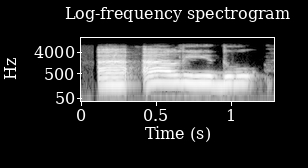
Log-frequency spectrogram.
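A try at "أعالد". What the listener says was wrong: Bukan a. Nah, ini tebal. A. Harusnya a tipis.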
